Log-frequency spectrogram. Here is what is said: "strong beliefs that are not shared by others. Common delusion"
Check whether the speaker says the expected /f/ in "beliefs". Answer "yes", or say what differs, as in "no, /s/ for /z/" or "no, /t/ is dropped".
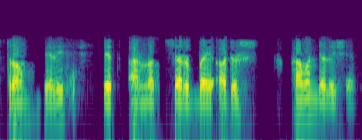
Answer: no, /f/ is dropped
